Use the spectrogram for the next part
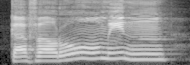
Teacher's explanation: را پیش کی وجہ سے پر پڑھیں گے، واو مدہ ایک الف کی مقدار میں کھینچ کر پڑھیں گے، نون کا اظہار ہوگا۔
